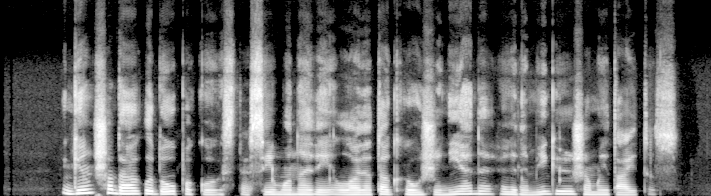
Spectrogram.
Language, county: Lithuanian, Vilnius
